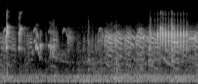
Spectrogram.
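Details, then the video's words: Budgies giving a few sharp chirps and warbles, then a rapid run of repeated ticking notes building near the end, with a low hum. "Budgies sounds for lonely birds birds chirping sounds"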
